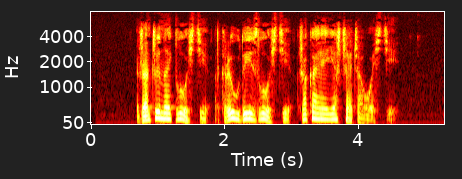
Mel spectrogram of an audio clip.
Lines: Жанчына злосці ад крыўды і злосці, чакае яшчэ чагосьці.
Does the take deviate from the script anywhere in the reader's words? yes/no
no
